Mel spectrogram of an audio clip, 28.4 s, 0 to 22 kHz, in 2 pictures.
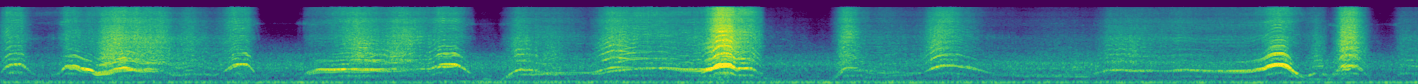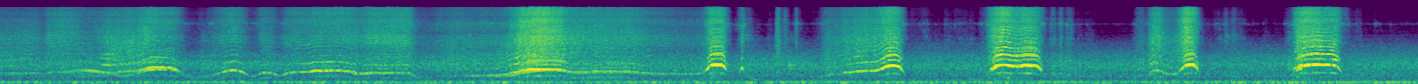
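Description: Eachine Tyro99 FPV racing quadcopter's four 2206 2150 kV brushless motors and propellers in flight: repeated whines that swoop up and down in pitch as the throttle is punched and backed off, each with a rush of propeller air, the loudest about seven seconds in.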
